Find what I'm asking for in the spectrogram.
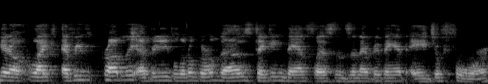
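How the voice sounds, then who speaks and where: Over noticeable background noise, a woman with an American accent and fairly low pitch speaks at a very fast pace with fairly even intonation. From US Northeast, Erie, Pennsylvania. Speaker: musical theater singer and actress. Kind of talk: interview chat. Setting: podcast.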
